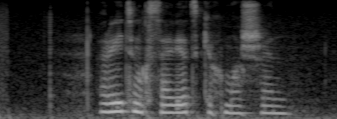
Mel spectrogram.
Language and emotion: Russian, neutral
